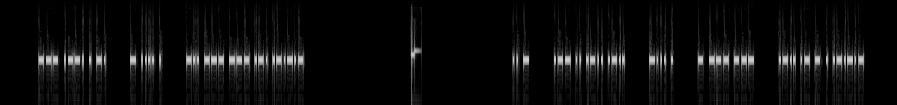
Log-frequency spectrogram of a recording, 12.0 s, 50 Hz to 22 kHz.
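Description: Rapid Morse code beeps at 50 words per minute with double word spacing, sending a sentence built from the top 300 words, at a steady mid pitch, short and long tones grouped into words with longer gaps between, a brief click partway through, no voices.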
